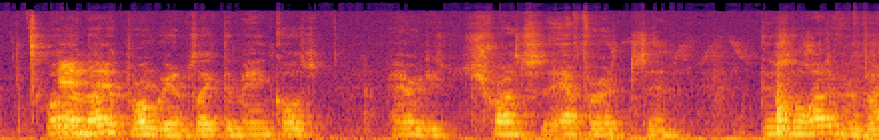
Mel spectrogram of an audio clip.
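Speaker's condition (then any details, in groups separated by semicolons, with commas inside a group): ALS; diagnosed couple years ago, types with two fingers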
